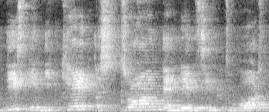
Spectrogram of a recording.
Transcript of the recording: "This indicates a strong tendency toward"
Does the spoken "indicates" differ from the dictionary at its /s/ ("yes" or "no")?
yes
